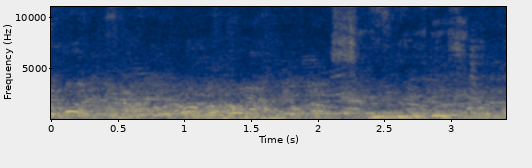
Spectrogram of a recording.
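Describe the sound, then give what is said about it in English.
Loud, overlapping chatter fills a room as many people talk at once, forming a continuous dense babble with no pauses. “Everyone's talking so loudly. When everyone's just chatting. Just chatting completely, like no lapse in conversation whatsoever.”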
